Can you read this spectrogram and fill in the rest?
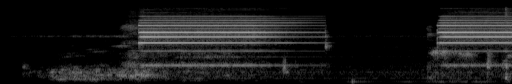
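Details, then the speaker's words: Vintage e-waste PC powered on after reseating its RAM sticks (one was very hard to slide out): a shrill high-pitched beep held about two seconds, a pause, then another long beep. This is a BIOS memory-fault code; next step is pulling one stick. "is again a memory problem let's just pop out one of those sticks and see if we get any life out of it"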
